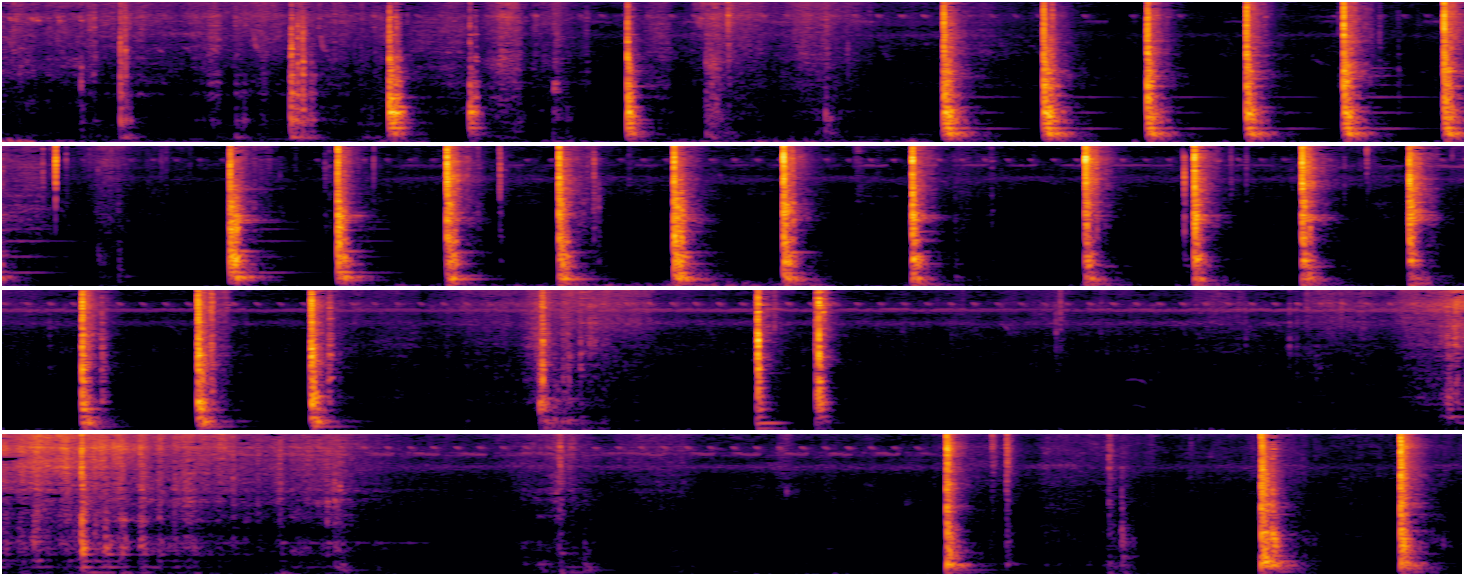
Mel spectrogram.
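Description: A blade chopping into a hollow bamboo pole, about two strikes a second, some with a short hollow ring. The chopping stops for a few seconds, a rustling scrape follows, and then a few more chops come near the end.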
